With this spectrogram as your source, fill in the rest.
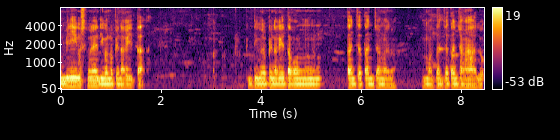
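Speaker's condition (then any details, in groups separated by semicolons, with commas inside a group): No condition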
